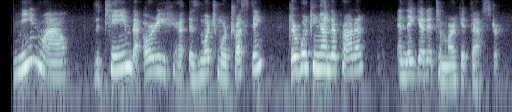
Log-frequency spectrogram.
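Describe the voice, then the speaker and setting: A woman talks in a high pitch at a moderate pace. Her pitch swings very widely. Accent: non-native. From Taiwan. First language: not English. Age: 50s. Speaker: entrepreneurship consultant. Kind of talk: lecture. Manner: animated.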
